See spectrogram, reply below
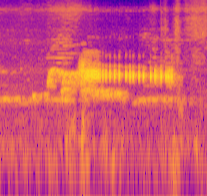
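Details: Zebra dove of local stock, singing clearly and used as a lure: a rising coo leading into an even run of about fifteen quick pulsed notes, with faint background sounds.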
